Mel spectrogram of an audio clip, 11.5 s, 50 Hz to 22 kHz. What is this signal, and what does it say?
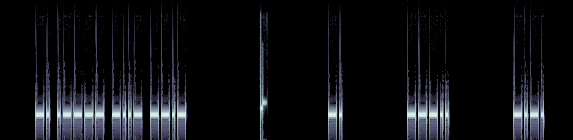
Morse code, heard as a keyed tone, about 22 wpm, spaced as for 11 wpm, 700 Hz. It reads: N1XQ N8C
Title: USA Call Signs - 4 Characters - 8x Character Spacing - 22wpm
